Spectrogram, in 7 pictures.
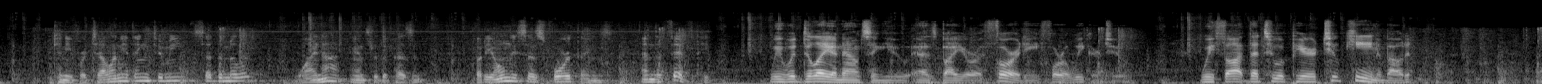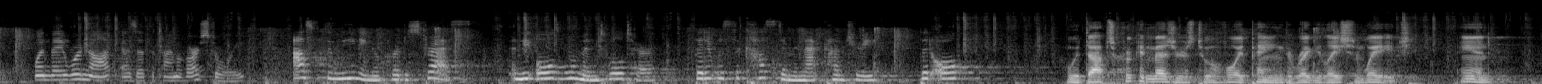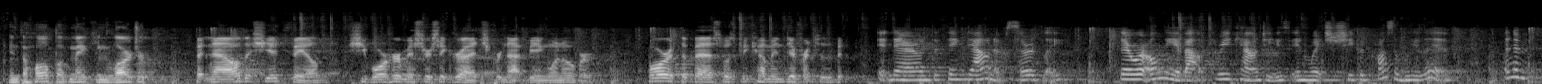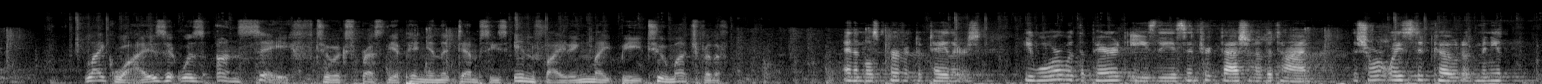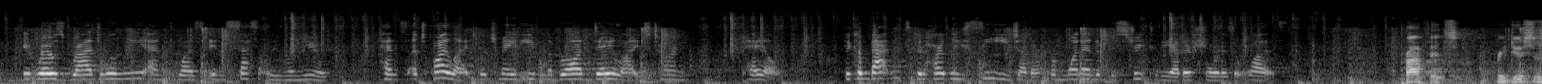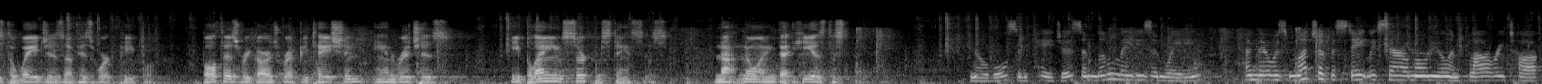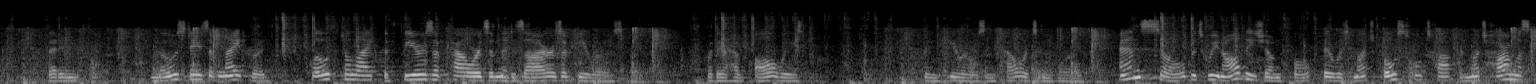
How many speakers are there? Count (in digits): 10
